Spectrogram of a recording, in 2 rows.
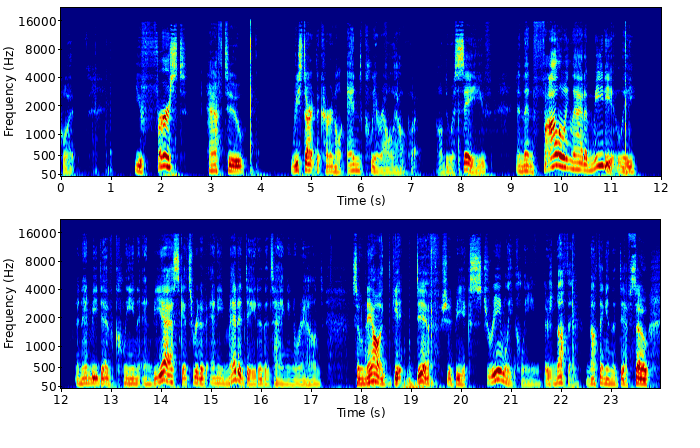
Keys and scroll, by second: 1.7 ctrl+shift+r, 9.0 ctrl+super+Right, 13.5 ctrl+super+Left, 15.6 ctrl+super+Right.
